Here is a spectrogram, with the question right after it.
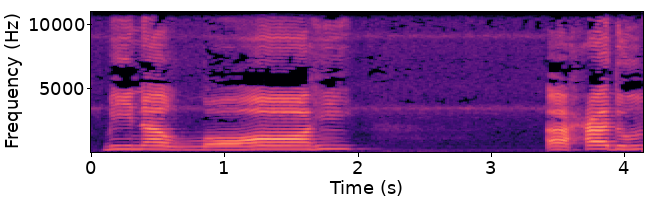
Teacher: یہاں پہ اللہ کا لام ہم نے موٹا پڑھنا ہے، کیونکہ اللہ کے لام سے پہلے یہاں پہ زبر ہے، تو یہاں اللہ کا لام موٹا پڑھیں گے.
